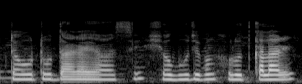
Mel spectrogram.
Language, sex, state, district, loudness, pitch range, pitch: Bengali, female, Tripura, West Tripura, -19 LUFS, 225-235 Hz, 230 Hz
